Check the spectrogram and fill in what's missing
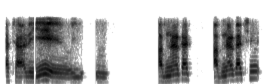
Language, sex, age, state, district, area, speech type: Bengali, male, 30-45, West Bengal, Darjeeling, urban, conversation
